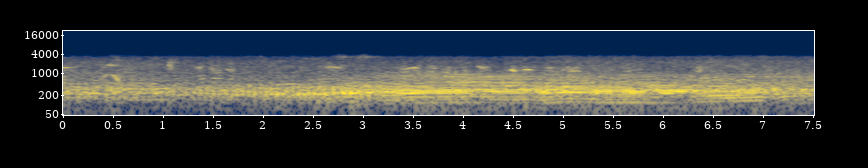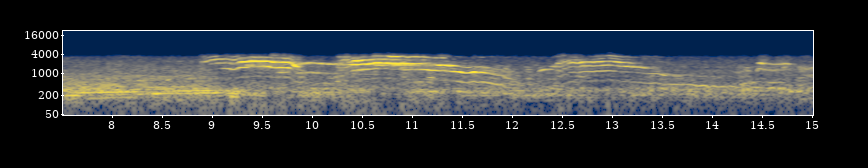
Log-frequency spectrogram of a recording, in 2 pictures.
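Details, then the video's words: Cat during mating season: after a long stretch of low murmuring background, several wavering, rising-and-falling yowls with rich harmonics arrive from about 9 to 13 seconds, then a shorter cry near the end. "Cat Mating"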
